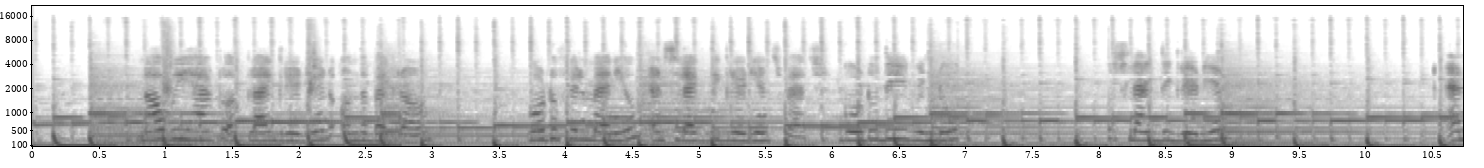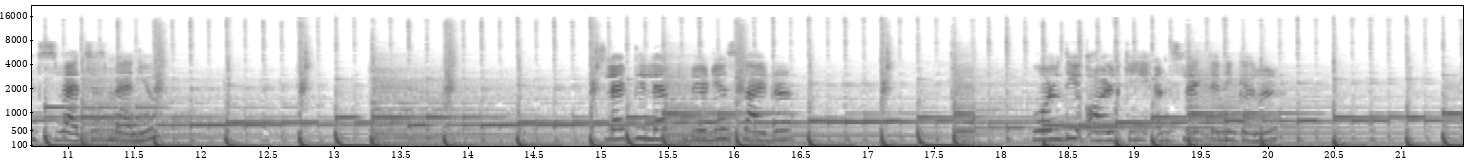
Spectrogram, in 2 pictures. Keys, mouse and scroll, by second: 1.0 space, 2.8 click, 15.9 click, 19.7 alt+Num_Lock.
